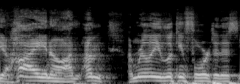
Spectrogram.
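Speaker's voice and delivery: strong, confident energy. Showing listeners what confident energy sounds like, say it with confident energy. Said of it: "confident energy is".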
